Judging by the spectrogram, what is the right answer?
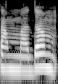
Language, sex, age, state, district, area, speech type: Malayalam, other, 30-45, Kerala, Kozhikode, urban, read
